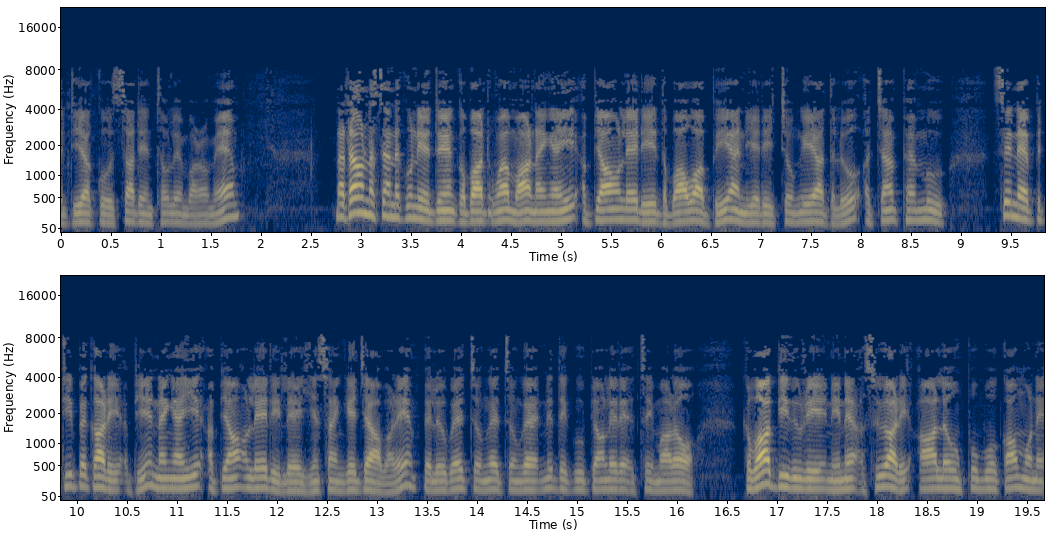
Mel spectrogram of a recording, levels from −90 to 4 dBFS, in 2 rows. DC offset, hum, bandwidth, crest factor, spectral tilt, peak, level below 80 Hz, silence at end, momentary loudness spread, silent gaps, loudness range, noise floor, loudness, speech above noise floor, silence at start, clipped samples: under 0.1%; none; 8.4 kHz; 24 dB; -5 dB/octave; -6 dBFS; -68 dBFS; 0 s; 11 LU; none; 6 LU; -62 dBFS; -29 LUFS; 33 dB; 0 s; under 0.1%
